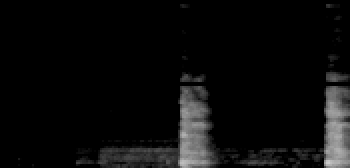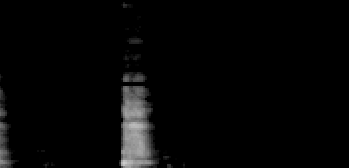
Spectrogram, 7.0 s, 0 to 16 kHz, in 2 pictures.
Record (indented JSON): {
  "three_cough_length": "7.0 s",
  "three_cough_amplitude": 31610,
  "three_cough_signal_mean_std_ratio": 0.23,
  "survey_phase": "beta (2021-08-13 to 2022-03-07)",
  "age": "45-64",
  "gender": "Female",
  "wearing_mask": "No",
  "symptom_none": true,
  "smoker_status": "Never smoked",
  "respiratory_condition_asthma": false,
  "respiratory_condition_other": false,
  "recruitment_source": "REACT",
  "submission_delay": "3 days",
  "covid_test_result": "Negative",
  "covid_test_method": "RT-qPCR",
  "influenza_a_test_result": "Negative",
  "influenza_b_test_result": "Negative"
}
